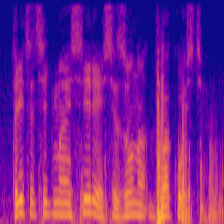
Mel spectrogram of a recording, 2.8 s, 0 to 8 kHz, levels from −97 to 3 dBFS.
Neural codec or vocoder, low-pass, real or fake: vocoder, 22.05 kHz, 80 mel bands, Vocos; 7.2 kHz; fake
